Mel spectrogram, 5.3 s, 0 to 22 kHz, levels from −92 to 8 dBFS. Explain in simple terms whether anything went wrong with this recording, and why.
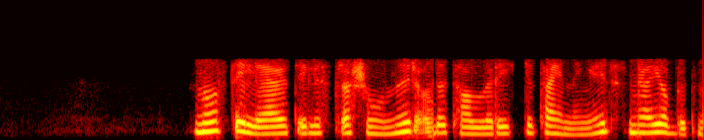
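Yes, two things went wrong. All through the speech, the voice sounds thin, hoarse and plainly grainy, with the highs cut off above about 3.5 kHz, like an old phone line. That is Speex codec damage: this older chat codec squeezed the voice into too little data.

At 3.21 to 3.34 s, right after "stiller jeg ut illustrasjoner", and again at 4.77 to 4.81 s, the voice briefly smears into a stretched, fading blur. This is VoIP packet loss concealed by the speech codec: 40 ms and then 20 ms of audio went missing, and the decoder guessed to fill the gaps.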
